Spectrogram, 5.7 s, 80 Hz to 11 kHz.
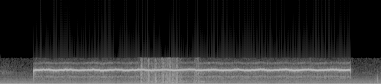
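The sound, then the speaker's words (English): The Datel 2400 data service sends a continuous tone signal: a single loud, steady whistle-like pitch that starts after a brief pause, holds for about five seconds with a short crackle of noise midway, then cuts off abruptly. “Finally, the Datel 2400 service, on which you would hear a continuous tone signal like this.”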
